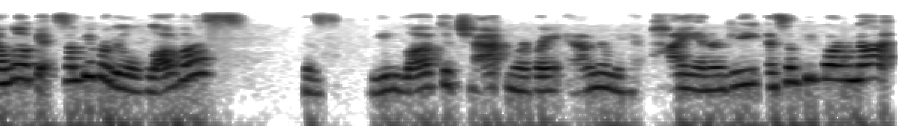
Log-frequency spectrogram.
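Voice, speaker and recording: Talking very fast, a woman with a fairly high pitch swings widely in both pitch and loudness. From South America. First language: Spanish. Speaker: talk show host. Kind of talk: interview conversation. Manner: animated.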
